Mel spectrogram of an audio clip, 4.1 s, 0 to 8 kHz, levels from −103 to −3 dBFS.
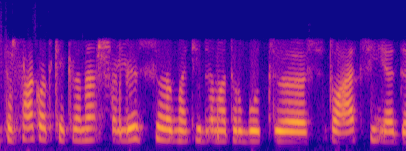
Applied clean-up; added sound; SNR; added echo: none; none; none; none.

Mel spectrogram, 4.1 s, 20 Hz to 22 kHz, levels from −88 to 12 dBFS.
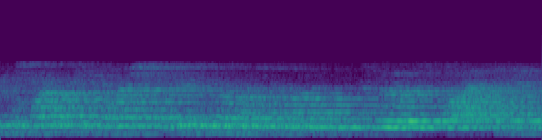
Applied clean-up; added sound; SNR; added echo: none; none; none; reverberation time 2.2 s.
